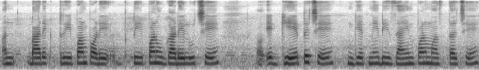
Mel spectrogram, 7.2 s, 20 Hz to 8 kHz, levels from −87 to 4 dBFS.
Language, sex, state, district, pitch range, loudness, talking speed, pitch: Gujarati, female, Gujarat, Gandhinagar, 205-220 Hz, -18 LUFS, 160 wpm, 215 Hz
